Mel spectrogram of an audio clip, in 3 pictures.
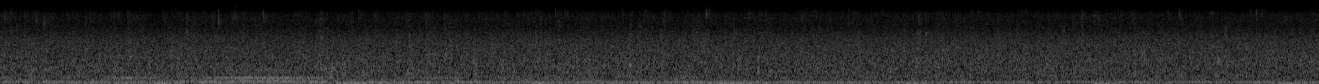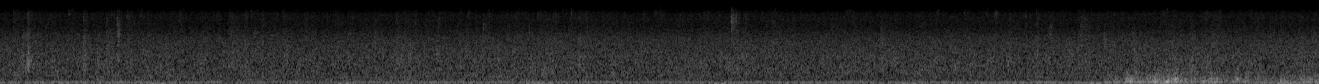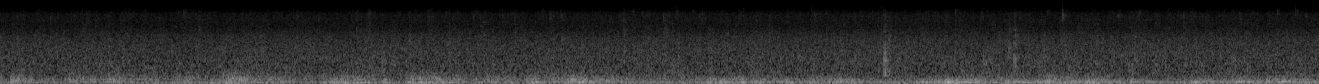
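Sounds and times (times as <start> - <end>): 
rain: 0.0 - 39.5
thunderstorm: 24.3 - 39.5.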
